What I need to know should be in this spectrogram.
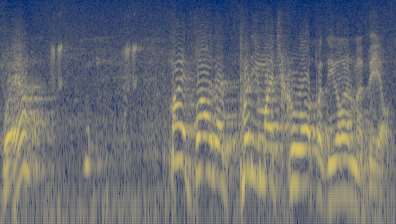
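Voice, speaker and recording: A man's voice: high-pitched, huge pitch swings, moderate pace, full character voice. A man playing an earnest, patient middle-aged American father advising his teenage children in a 1950s educational film. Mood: thoughtful. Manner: earnest, instructive. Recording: muffled, hissy 1950s film soundtrack.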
